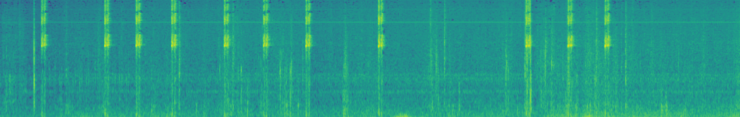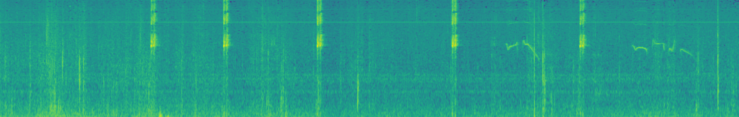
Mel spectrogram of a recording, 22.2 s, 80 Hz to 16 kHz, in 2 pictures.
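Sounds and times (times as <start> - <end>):
Pleske's ground jay calling: 0.6 - 0.8, 1.5 - 4.8, 5.6 - 5.9, 7.8 - 9.3, 13.3 - 13.6, 14.4 - 14.6, 15.8 - 16.0, 17.8 - 19.2, 19.8 - 21.5.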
